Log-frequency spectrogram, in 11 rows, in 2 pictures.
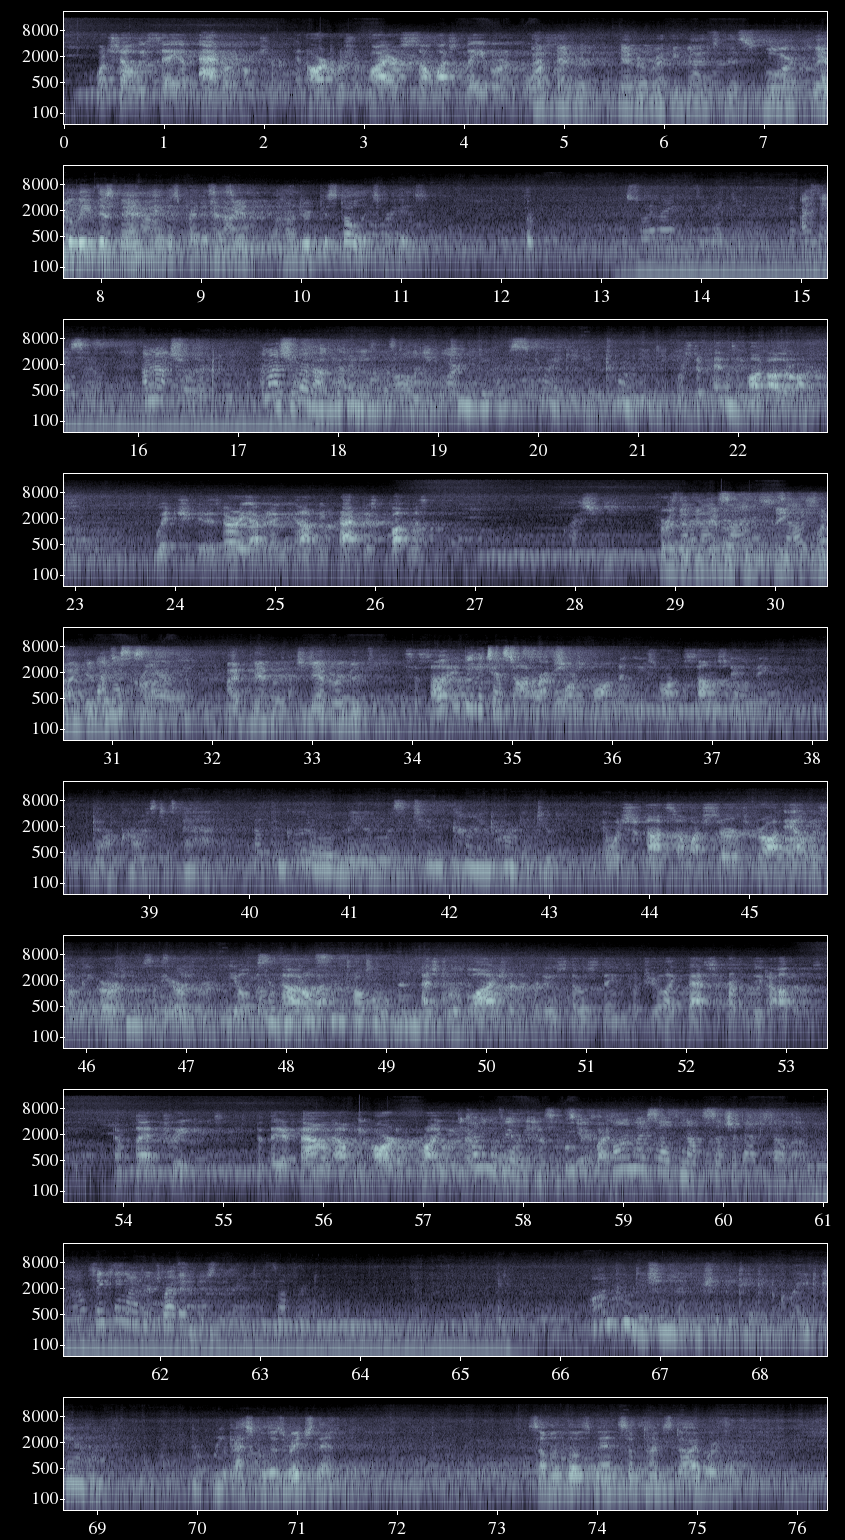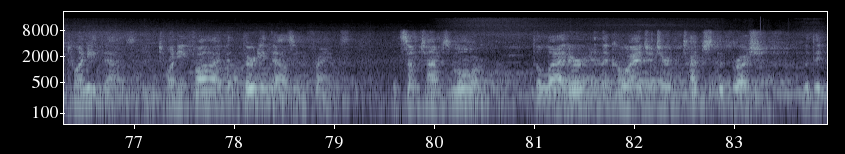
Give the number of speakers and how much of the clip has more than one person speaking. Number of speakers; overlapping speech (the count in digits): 6, about 27%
